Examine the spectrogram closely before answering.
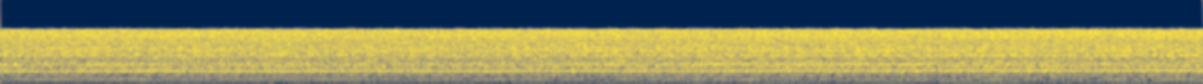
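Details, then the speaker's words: Car whose engine revs up at cold start and stays high in N or P until shut off, even while braking: fast, busy, steady idle with a bright buzzy edge that never drops; owner suspects a vacuum leak, carb cleaner spray test found none. "up, not down, rev up until I shut down the engine. So I think there is a vacuum leak in anywhere."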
